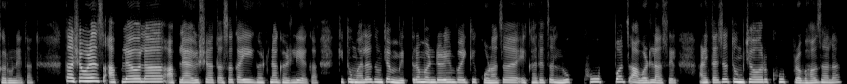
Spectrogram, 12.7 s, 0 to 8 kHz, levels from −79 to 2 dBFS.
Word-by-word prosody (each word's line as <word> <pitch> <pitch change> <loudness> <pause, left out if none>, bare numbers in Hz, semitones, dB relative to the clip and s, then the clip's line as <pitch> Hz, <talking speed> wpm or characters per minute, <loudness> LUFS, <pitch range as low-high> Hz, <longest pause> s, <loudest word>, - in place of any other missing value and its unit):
करून 180 -2 0
येतात. 165 - -9 0.5
तर - - +1
अशा 320 0 +3
वेळेस 315 -1 +6
आपल्याला 260 +4 +2 0.3
आपल्या 210 +1 -1
आयुष्यात 210 +1 -2
असं 205 +2 -3
काही 220 -1 +2
घटना 205 +2 -1
घडली 200 0 0
आहे 175 - -3
का? 165 - -9 0.3
की 220 - -6
तुम्हाला 220 0 +3
तुमच्या 230 +2 +2
मित्रमंडळींपैकी 220 +1 +2
कोणाचं 195 +2 0
एखाद्याचं 200 +1 -2
लूक 215 +2 +1 0.2
खूपच 255 -1 -4
आवडलं 200 -1 +1
असेल 175 0 -6 0.4
आणि 210 -1 +1
त्याचा 215 +3 -1
तुमच्यावर 230 -1 +3
खूप 240 -1 -4
प्रभाव 190 0 0
झाला? 205 +1 -2
215 Hz, 140 wpm, -23 LUFS, 200-230 Hz, 0.5 s, वेळेस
